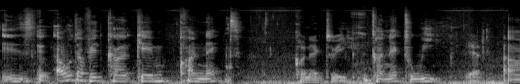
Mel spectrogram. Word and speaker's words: ConnectWe: So tell us, what is Connect West Indies? Okay, so ConnectWe, as it's pronounced, it's a digital marketplace.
